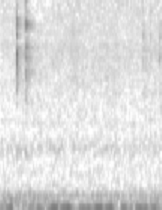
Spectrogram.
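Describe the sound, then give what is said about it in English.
Faint, soft typing on an Apple aluminum computer keyboard with a few light clicks, mostly near the start and end, heard over a steady low electrical hum. No one speaks. “Now, I'm going to type on my Apple aluminum keyboard and see if you can hear it.”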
